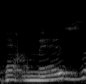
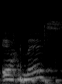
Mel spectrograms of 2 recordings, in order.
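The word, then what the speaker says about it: Hermès: So we don't say Hermes. No, we don't. We say Hermes Louis Vuitton Christian Chanel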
